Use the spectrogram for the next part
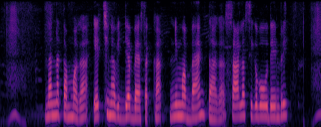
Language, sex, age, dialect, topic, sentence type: Kannada, female, 36-40, Dharwad Kannada, banking, question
